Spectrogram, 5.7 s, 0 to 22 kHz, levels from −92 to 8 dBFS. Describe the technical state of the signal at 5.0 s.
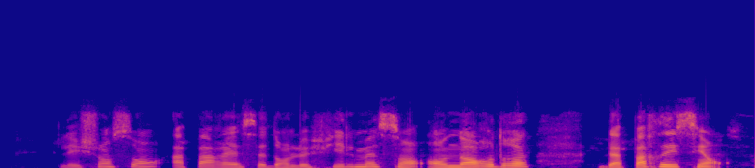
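At 5.0 s the speech is intact, with no fault at that moment, and only the ordinary call bandwidth that leaves nothing above 8 kHz.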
